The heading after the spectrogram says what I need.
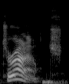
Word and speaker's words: Toronto: You got to say you got to say it like a good Canadian boy. Yeah, I dropped the tea there. Toronto. Toronto.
